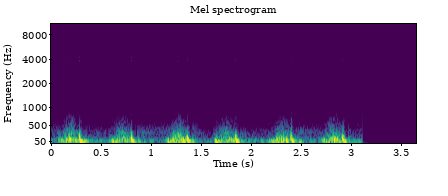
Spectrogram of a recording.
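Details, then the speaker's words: Dog, stethoscope at the left heart base: regular heartbeats with soft, low whooshing between them, a soft, localized, low-grade (1–2/6) murmur, likely a juvenile murmur rather than heart disease. "il reste faible intensité il est toujours localisé il est toujours doux au final 1 2 sur 6 souvent on les associe quand on recule on peut dire voilà le soutenir petit il est de faible grade et il est entre 1 et"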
